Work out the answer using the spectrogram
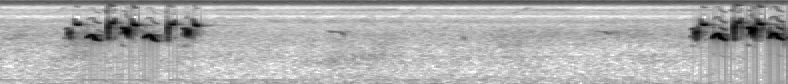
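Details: Sooty-headed bulbul challenging a rival, two short bursts of quick bubbly chirps about four seconds apart, each burst roughly a second of tumbling up-and-down notes, with quiet hum between.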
